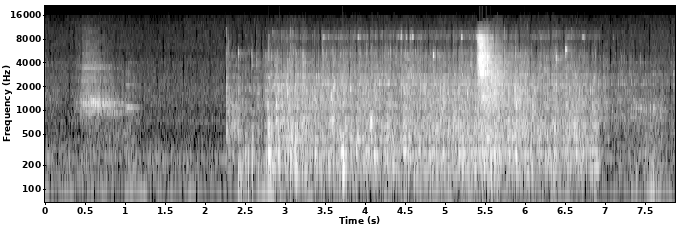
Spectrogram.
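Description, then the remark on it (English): Water bubbles and gurgles through a large glass recycler pipe with a 16 mm drain and an oversized perc, starting after a quiet moment and running steadily for several seconds with big, bursting air-pocket pops and choppiness, with no talking. “And the way the water is like bubbling through here, it's like these huge like air pockets.”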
